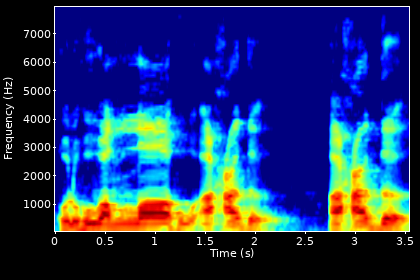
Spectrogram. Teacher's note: دال میں ہم قلقلہ بھی کریں گے اور اس کو ساکن بھی پڑھیں گے کیونکہ دال کے اوپر دو پیش کی تنوین ہے۔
